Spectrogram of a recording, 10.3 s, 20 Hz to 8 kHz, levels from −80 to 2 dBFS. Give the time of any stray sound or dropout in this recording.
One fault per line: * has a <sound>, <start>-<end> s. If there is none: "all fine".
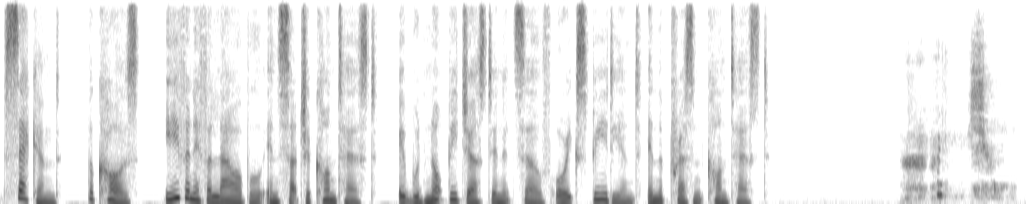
* has a sneeze, 9.0-10.2 s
